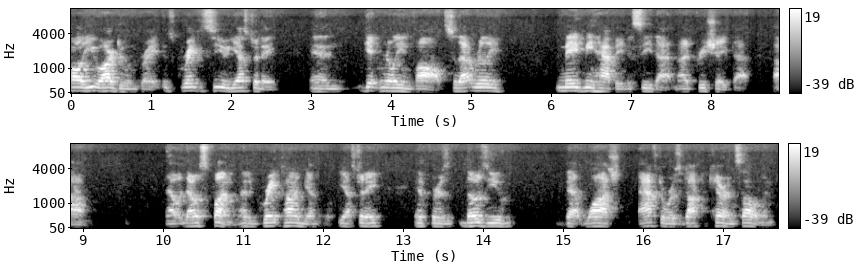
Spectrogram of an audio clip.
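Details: Expressive aphasia after a stroke in a man who could not talk at first and still loses words.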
